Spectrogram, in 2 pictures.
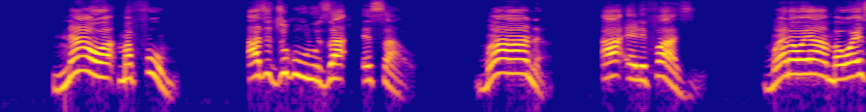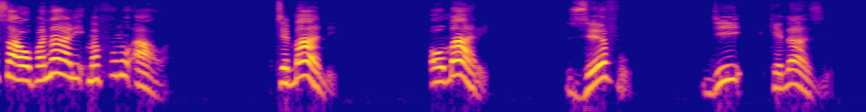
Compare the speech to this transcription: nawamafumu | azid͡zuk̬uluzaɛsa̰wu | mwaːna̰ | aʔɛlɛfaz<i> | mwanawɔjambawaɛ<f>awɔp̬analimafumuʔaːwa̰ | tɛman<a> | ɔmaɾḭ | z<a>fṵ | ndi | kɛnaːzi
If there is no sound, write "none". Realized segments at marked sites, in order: i, s, i, ɛ

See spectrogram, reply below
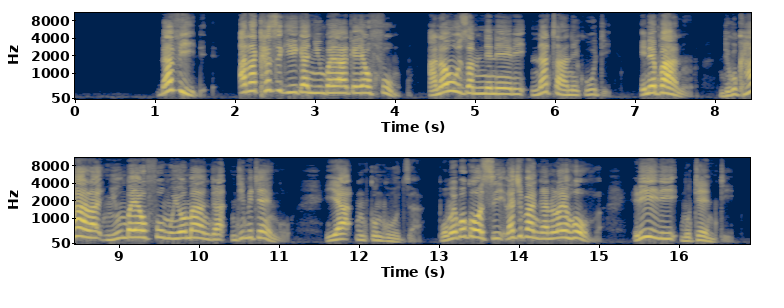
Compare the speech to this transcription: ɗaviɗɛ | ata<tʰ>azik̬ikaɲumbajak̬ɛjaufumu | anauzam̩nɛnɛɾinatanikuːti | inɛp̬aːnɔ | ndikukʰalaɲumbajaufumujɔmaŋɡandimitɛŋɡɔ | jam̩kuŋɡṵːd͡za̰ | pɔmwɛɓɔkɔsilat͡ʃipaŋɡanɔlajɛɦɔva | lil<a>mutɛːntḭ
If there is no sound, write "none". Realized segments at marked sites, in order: kʰ, i

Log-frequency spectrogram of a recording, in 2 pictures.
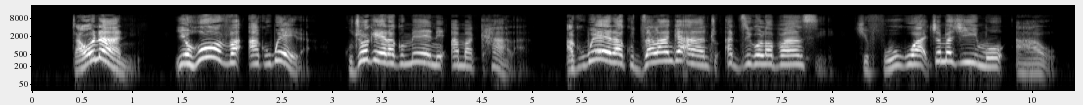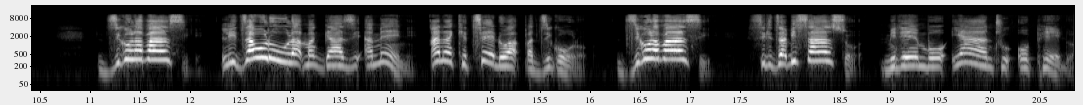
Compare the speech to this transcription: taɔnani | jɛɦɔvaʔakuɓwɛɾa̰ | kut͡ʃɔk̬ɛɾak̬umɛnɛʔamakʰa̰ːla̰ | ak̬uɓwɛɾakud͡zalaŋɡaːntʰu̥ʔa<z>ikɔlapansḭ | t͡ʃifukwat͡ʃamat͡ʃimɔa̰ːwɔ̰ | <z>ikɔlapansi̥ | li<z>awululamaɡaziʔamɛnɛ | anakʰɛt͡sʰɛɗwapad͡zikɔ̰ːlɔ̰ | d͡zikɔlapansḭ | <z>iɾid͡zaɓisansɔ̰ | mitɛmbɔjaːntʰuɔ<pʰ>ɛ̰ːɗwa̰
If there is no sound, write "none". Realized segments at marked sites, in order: d͡z, d͡z, d͡z, s, pʰ

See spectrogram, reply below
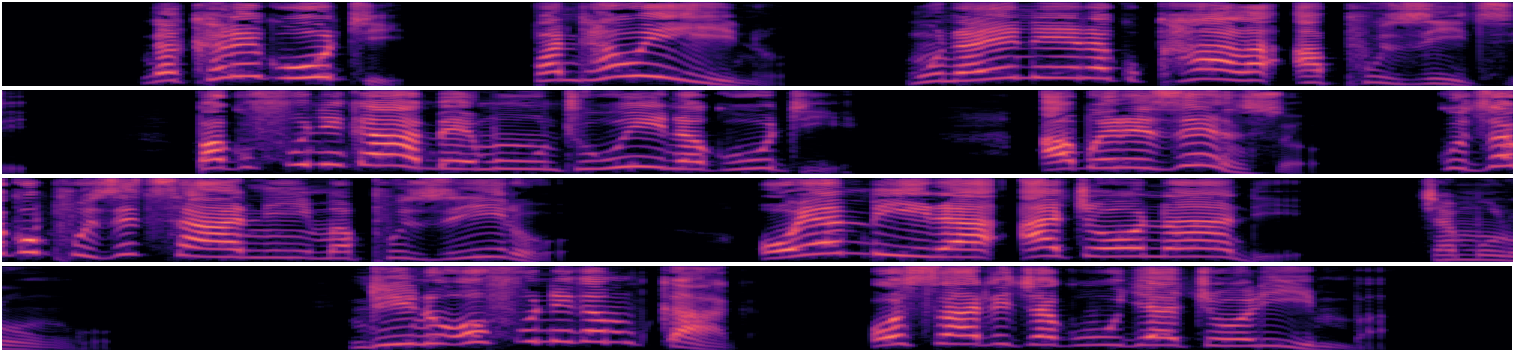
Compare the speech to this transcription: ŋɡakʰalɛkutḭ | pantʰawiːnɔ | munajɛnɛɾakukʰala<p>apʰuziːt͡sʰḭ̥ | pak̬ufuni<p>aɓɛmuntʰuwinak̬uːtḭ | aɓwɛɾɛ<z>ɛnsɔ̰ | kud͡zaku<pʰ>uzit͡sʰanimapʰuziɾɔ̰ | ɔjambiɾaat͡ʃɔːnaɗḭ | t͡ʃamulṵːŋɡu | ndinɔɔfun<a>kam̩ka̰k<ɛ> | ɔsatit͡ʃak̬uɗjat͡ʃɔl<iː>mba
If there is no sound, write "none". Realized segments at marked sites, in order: ʔ, k, z, pʰ, i, a, iː

